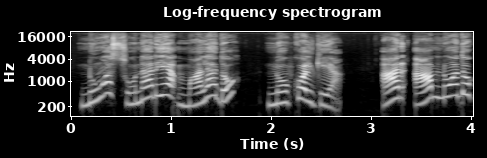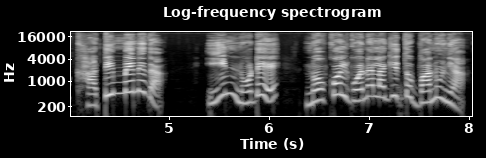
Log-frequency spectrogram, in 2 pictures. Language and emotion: Santali, angry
